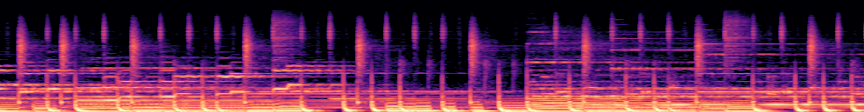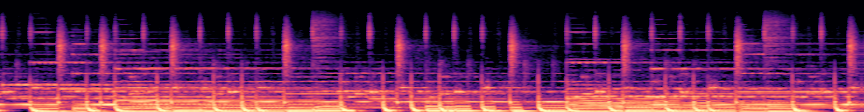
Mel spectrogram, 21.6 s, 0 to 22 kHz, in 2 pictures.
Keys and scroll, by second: 14.5 Return.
